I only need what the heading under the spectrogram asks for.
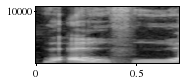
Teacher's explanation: واؤ ساکن سے پہلے زبر، واؤ لین ہوگا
